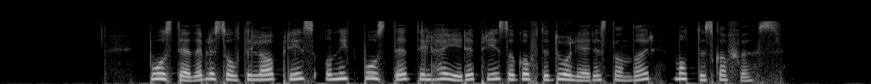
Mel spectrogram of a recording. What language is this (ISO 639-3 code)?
nor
